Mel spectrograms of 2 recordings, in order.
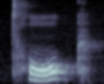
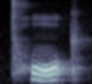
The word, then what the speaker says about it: talk: with silent letters yes talk talk Noel walk walk no l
